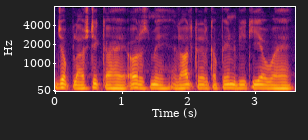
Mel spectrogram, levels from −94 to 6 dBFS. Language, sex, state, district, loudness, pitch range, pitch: Hindi, male, Jharkhand, Ranchi, -15 LUFS, 115-125 Hz, 120 Hz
